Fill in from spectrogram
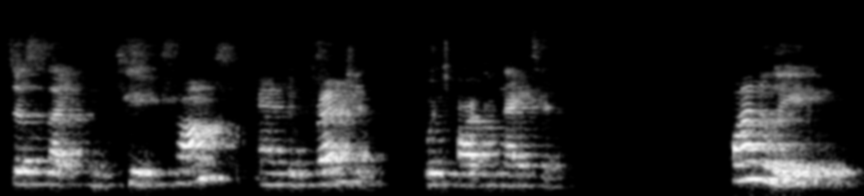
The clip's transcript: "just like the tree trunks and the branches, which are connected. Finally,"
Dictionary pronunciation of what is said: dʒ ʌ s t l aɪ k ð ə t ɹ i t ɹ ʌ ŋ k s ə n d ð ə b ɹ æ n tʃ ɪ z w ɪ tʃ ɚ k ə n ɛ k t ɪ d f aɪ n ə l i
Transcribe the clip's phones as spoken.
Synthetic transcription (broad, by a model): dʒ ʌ s t l aɪ k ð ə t i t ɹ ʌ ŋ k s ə n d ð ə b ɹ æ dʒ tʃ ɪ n w ɪ tʃ ɚ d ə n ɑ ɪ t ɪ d f aɪ n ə l i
